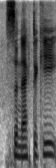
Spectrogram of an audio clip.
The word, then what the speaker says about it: synecdoche: if you just sit here it'll come back synecdoche yeah that's how you pronounce it i learned that one in school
